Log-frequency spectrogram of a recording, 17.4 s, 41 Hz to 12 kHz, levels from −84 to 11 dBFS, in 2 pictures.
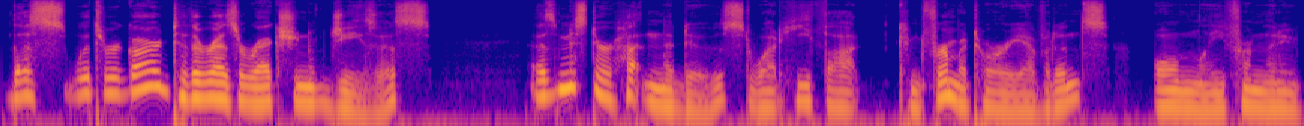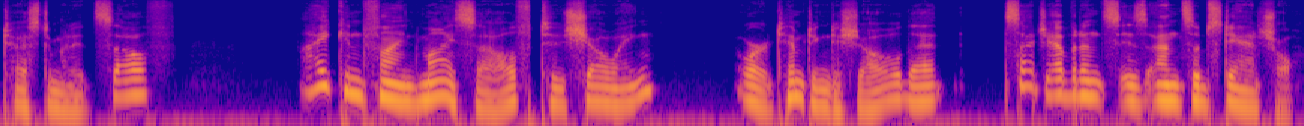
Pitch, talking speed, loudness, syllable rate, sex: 125 Hz, 130 wpm, -19 LUFS, 4.7 syllables/s, male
